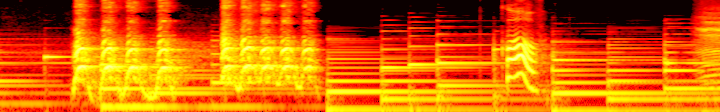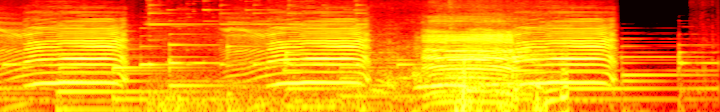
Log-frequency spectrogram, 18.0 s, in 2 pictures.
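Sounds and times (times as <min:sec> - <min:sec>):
cattle mooing: 0:08.7 - 0:10.8, 0:11.8 - 0:16.8.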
